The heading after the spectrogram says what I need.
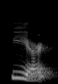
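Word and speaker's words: pear: এরপর নাশপাতি, ইংরেজি Asian পেয়ার, Asian পেয়ার। Common mistake, আমরা অনেকেই বলি পিয়ার, কিন্তু উচ্চারণটা পেয়ার।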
